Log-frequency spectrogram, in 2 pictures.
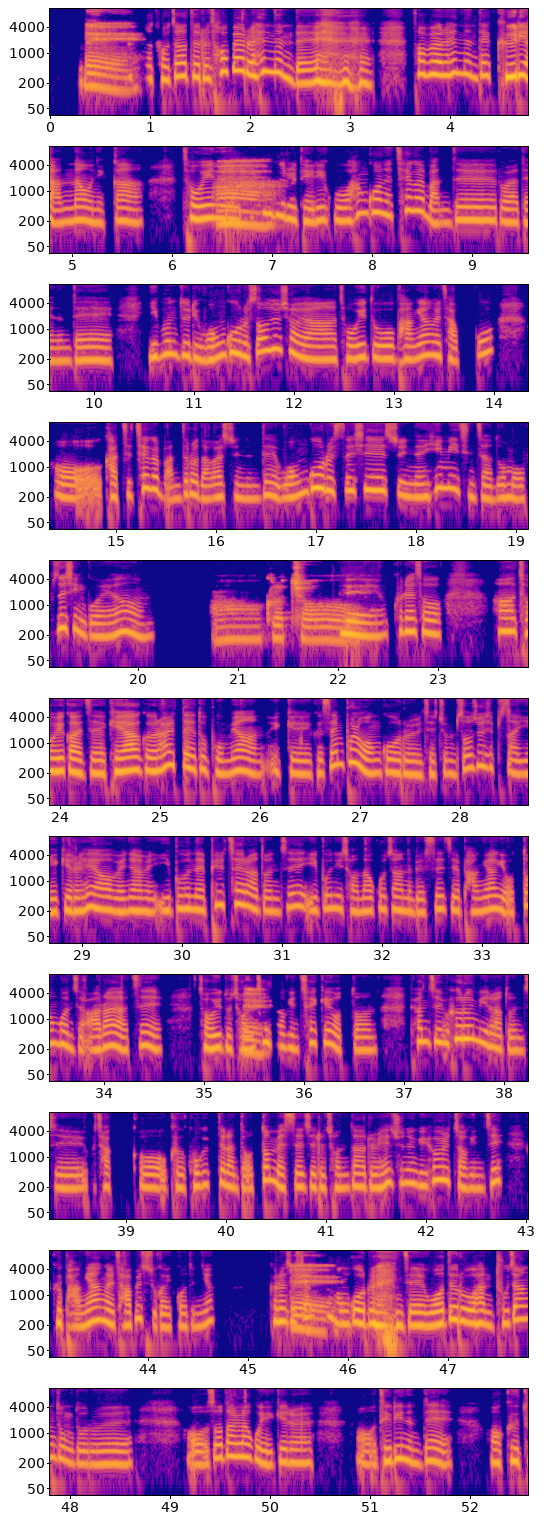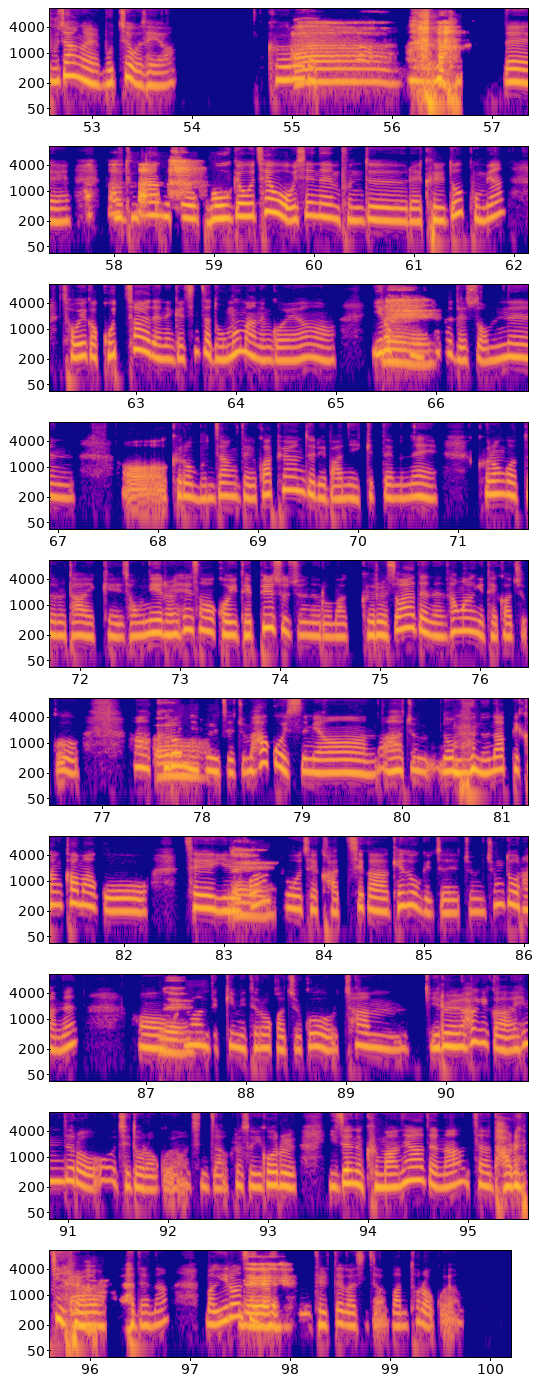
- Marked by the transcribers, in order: laugh; other background noise; laughing while speaking: "원고를"; laugh; laughing while speaking: "너무"; laughing while speaking: "다른 찔을 알아봐야"; "일을" said as "찔을"; laughing while speaking: "네"
- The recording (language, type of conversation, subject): Korean, advice, 내 직업이 내 개인적 가치와 정말 잘 맞는지 어떻게 알 수 있을까요?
